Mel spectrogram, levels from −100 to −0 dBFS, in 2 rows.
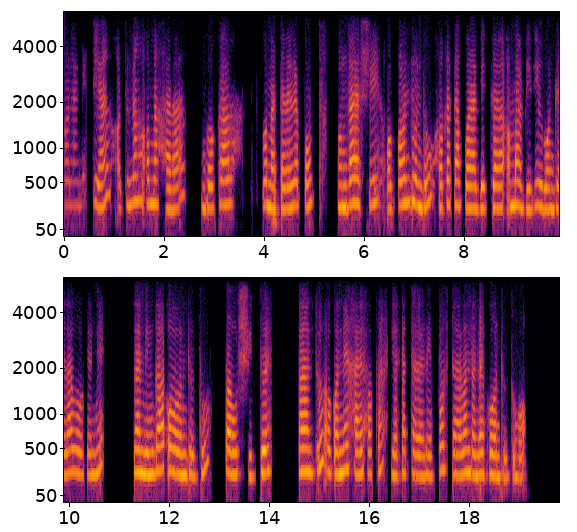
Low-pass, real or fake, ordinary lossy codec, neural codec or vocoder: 5.4 kHz; fake; Opus, 16 kbps; codec, 16 kHz in and 24 kHz out, 0.6 kbps, FireRedTTS-2 codec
